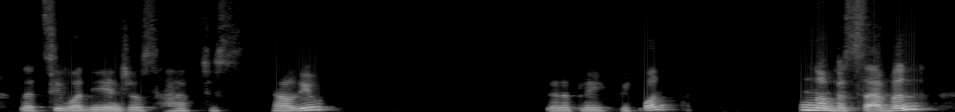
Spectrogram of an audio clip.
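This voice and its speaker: A woman speaks in a Brazilian Portuguese accent, her pitch fairly low. Her intonation is lively. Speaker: astrology and tarot reader. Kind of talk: casual astrology forecast monologue. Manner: halting, with fillers and restarts.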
